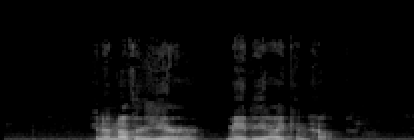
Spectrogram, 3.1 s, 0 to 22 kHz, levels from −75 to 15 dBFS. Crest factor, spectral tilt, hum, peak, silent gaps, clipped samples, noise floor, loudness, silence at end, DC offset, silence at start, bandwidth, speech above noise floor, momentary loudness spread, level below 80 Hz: 22 dB; -7.5 dB/octave; none; -4 dBFS; none; under 0.1%; -54 dBFS; -23 LUFS; 0.6 s; under 0.1%; 0.7 s; 16 kHz; 32 dB; 14 LU; -54 dBFS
